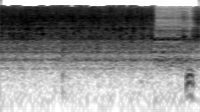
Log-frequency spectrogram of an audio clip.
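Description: Venison liver slices frying in oil and butter alongside onions in a cast-iron skillet on high heat: a steady sizzle that cuts off abruptly about one and a half seconds in.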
